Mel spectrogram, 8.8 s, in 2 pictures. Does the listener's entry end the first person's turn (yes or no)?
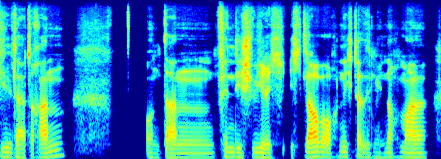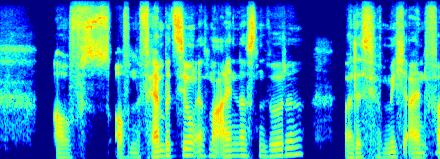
no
